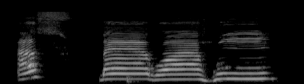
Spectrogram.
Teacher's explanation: ரா வந்து இங்க ஹெவி, மேல ஃபத்ஹா வந்திருக்கு. அதனால அஸ்பரன்னு சொல்லக்கூடாது.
